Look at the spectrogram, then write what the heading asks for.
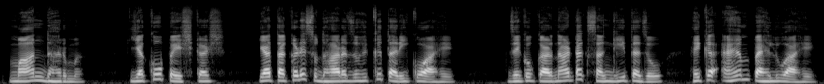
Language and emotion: Sindhi, neutral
